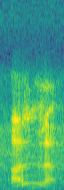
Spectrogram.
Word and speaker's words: Hull: Hull. Can you get the pronunciation right here, Harsha? Hull.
